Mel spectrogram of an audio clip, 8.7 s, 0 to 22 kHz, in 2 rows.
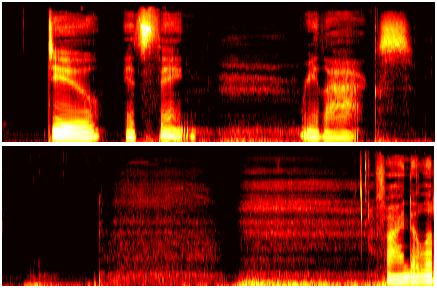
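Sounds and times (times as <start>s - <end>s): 
speech: 0.5s - 2.0s, 3.0s - 4.1s, 8.2s - 8.6s
slow deep breathing through the nose during a yoga relaxation exercise: 5.4s - 8.0s.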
